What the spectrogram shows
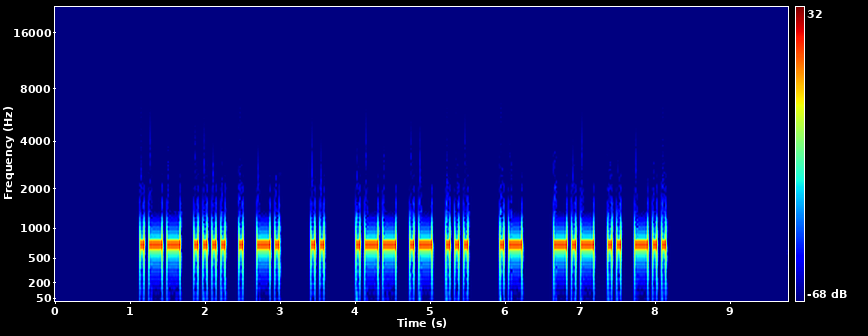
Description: Morse code, heard as a keyed tone, about 20 wpm, 700 Hz. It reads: WHEN I WAS A KID
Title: Speed-Racing - Sets of 5 Words 17wpm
